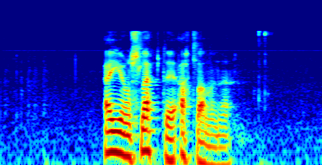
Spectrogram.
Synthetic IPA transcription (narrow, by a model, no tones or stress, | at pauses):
ejɪunslɛhpt̪ɪʔaht̪lanɪnə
